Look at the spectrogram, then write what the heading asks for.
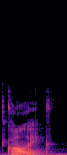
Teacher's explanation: So the stress is on the first syllable and we have the sound E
